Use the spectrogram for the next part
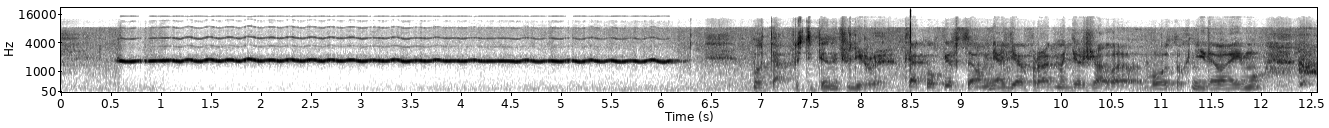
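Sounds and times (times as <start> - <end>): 
person lip whistling on one pitch: 0.6 - 6.3
speech: 7.0 - 12.4.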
